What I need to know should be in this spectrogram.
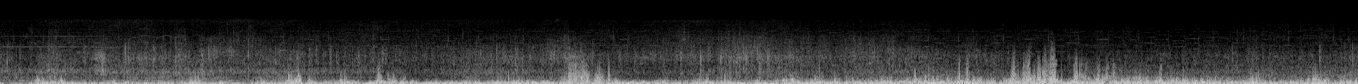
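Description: Bicycle tyres crunch and rattle over a gravel dirt trail.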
